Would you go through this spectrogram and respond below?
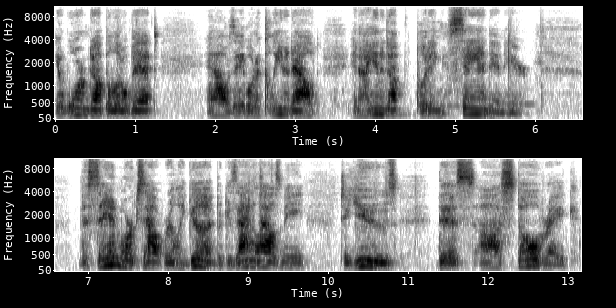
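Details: Adult man with vocal cord paralysis from surgical nerve damage in the throat, possibly temporary, making talking hard; vocal cord paralysis.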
